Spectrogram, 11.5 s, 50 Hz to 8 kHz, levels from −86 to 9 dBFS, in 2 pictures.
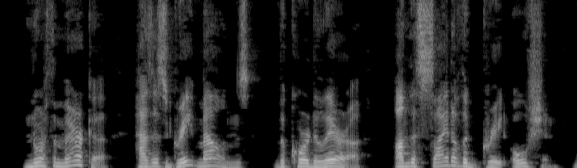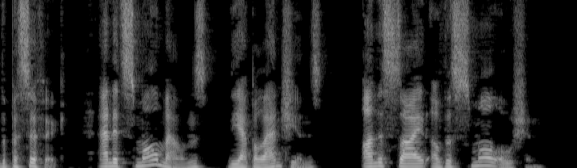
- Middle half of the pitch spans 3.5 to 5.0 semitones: Yes, average, 4.2 semitones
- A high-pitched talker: No, medium, 145 Hz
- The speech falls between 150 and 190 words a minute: Yes, average, 155 wpm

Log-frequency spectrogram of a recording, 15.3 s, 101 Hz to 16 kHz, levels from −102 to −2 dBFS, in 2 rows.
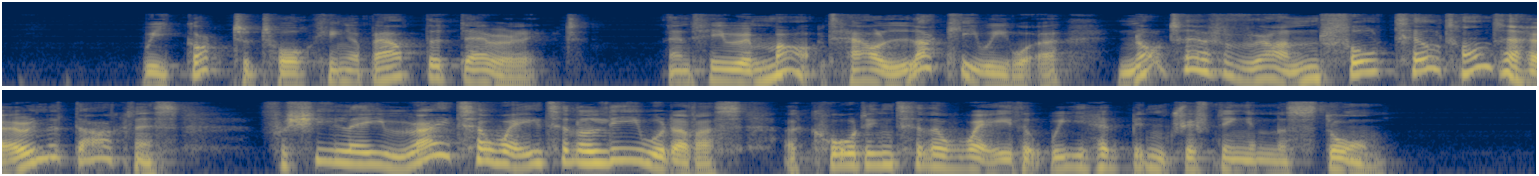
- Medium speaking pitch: Yes, medium, 165 Hz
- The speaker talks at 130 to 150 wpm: No, average, 180 wpm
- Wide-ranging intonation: Yes, wide, 8.4 semitones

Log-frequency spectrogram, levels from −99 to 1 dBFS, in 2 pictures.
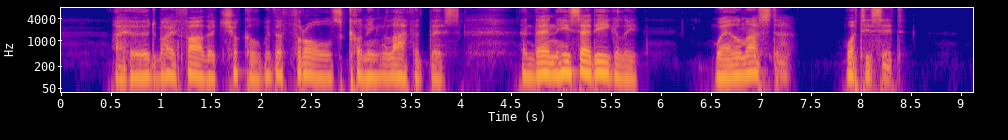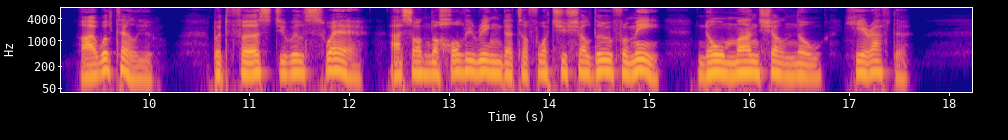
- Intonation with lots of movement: No, average, 3.7 semitones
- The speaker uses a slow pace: No, average, 160 wpm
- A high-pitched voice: No, low, 125 Hz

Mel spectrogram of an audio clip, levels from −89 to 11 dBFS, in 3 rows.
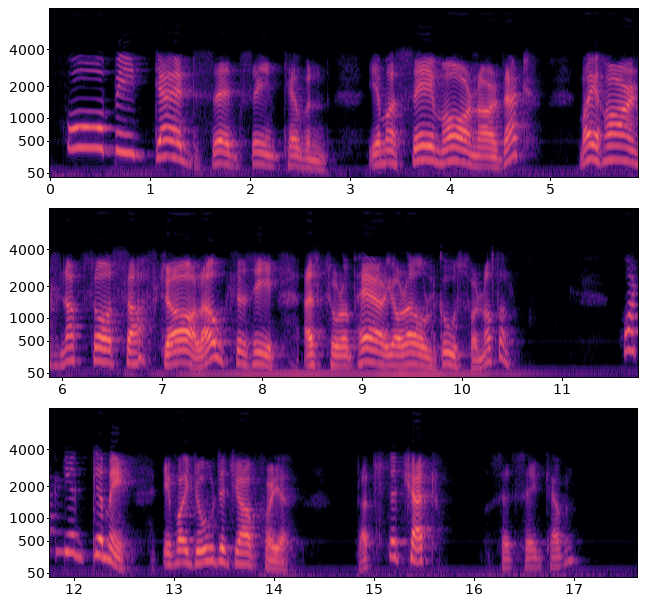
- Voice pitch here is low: No, medium, 170 Hz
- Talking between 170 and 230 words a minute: No, average, 155 wpm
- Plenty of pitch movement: Yes, wide, 7.1 semitones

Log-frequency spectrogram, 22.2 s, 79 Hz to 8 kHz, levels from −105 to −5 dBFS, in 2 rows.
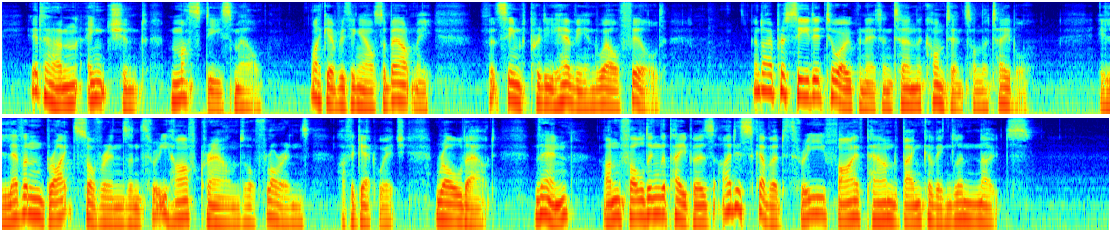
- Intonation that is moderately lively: Yes, average, 4.5 semitones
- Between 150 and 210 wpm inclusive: Yes, average, 155 wpm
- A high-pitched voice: No, low, 115 Hz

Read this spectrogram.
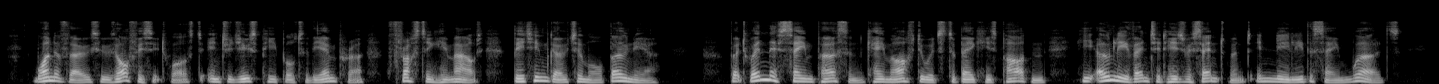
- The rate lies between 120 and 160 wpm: No, average, 175 wpm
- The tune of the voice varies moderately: Yes, average, 4.5 semitones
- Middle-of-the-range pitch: No, low, 120 Hz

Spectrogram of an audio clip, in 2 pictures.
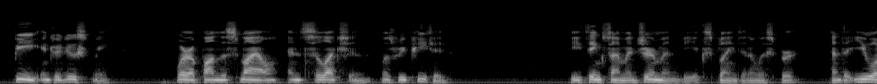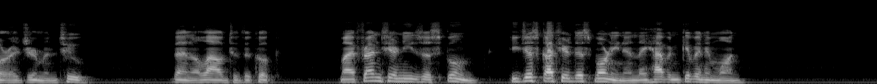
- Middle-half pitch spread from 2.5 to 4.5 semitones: Yes, average, 3.5 semitones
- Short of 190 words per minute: Yes, average, 170 wpm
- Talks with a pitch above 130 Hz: No, low, 105 Hz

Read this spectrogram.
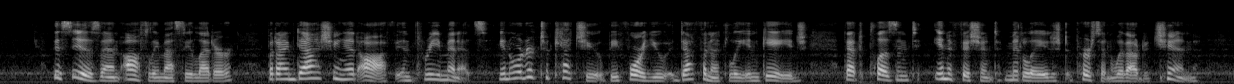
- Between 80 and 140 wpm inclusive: No, average, 155 wpm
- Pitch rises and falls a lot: Yes, wide, 7.0 semitones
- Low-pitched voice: No, high, 195 Hz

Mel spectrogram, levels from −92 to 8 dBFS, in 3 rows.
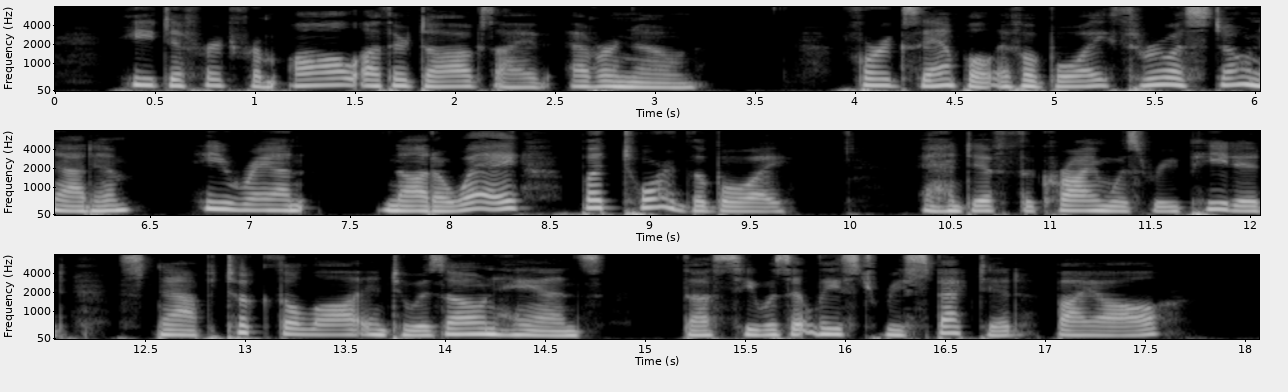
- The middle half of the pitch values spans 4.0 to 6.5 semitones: Yes, average, 4.3 semitones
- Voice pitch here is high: No, medium, 180 Hz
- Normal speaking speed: Yes, average, 165 wpm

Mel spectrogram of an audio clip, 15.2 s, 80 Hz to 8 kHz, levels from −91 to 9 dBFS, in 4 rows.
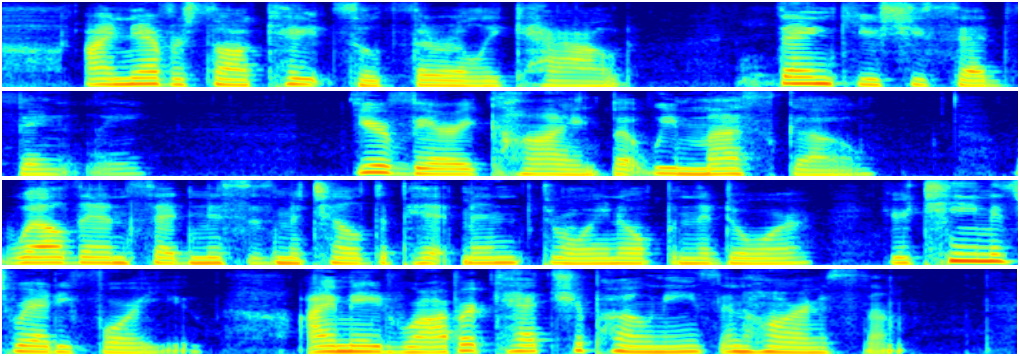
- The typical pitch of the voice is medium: Yes, medium, 175 Hz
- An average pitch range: No, narrow, 2.1 semitones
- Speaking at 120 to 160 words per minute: No, average, 175 wpm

